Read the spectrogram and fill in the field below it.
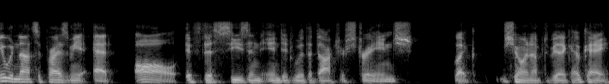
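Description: No technical faults can be heard anywhere in the speech. It comes through the AMR wideband (HD Voice) codec at 12.65 kbit/s, where the coding leaves only a light trace and the speech stays clear.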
